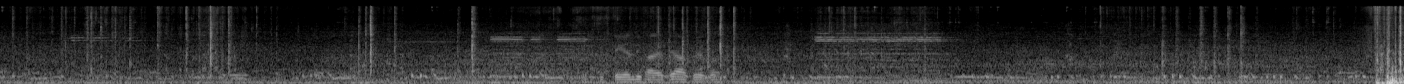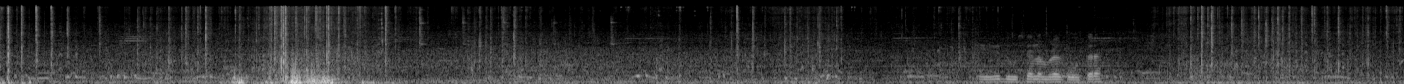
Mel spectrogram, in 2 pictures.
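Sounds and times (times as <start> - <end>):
pigeon wing beats: 0.0 - 5.8, 6.6 - 9.8, 10.9 - 13.0, 13.6 - 19.8, 20.5 - 22.6, 25.7 - 28.0
pigeons cooing: 0.0 - 28.0.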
